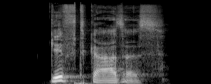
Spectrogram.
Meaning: genitive singular of Giftgas
- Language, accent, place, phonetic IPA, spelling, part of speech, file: German, Germany, Berlin, [ˈɡɪftˌɡaːzəs], Giftgases, noun, De-Giftgases.ogg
